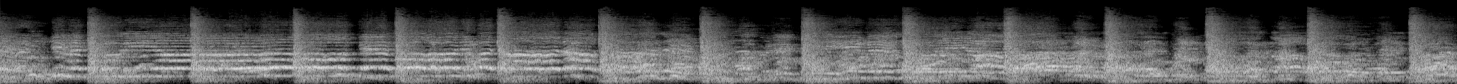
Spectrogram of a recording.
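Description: A crowd of men chanting a noha together while beating their chests in matam, the slaps landing in a steady rhythm. The chant holds long notes for the first six seconds or so, then turns rougher and more broken.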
